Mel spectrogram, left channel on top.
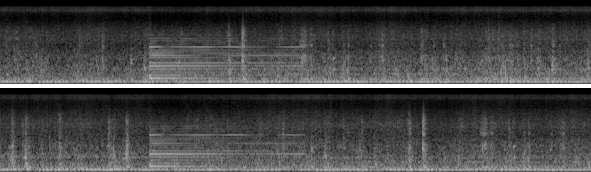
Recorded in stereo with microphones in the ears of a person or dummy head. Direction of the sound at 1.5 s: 10° left (ahead or behind).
